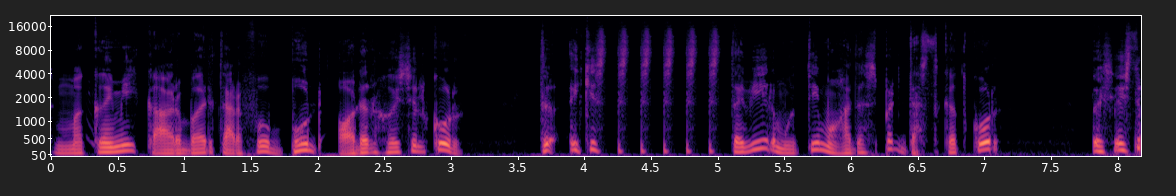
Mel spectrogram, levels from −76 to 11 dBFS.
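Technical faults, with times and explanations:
4.27 to 5.12 s, system hang loop: the speech suddenly locks into one 170.7 ms fragment repeated exactly five times. The computer or driver froze while the sound hardware kept cycling through the same ring buffer. That loop length fits an 8192-sample buffer. Because each cycle is fairly long, the repetition rate of about 5.9 Hz comes across as a machine-gun stutter rather than a buzz. The speech then carries on with little or nothing missing.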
